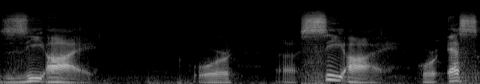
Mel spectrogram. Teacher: This is the vocalized extension of the dental sibilent row of initials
